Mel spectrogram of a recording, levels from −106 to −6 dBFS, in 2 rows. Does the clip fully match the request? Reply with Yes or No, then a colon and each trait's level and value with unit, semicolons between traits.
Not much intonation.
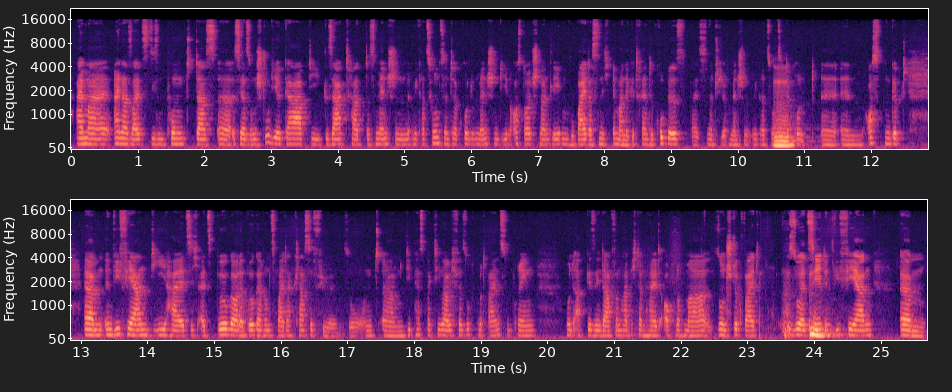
Yes: narrow, 1.5 semitones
